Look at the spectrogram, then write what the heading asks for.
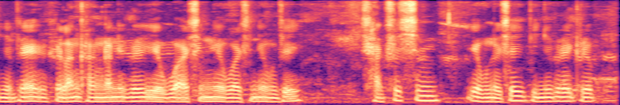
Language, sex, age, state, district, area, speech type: Bodo, male, 60+, Assam, Chirang, rural, spontaneous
